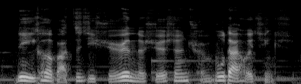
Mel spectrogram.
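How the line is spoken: Deep stern command. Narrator (Chinese): 他沉声喝道

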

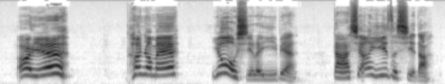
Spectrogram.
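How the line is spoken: Shouting. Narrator (Chinese): 爱五子 喊叫

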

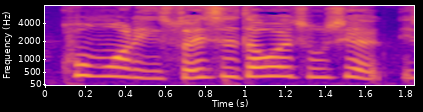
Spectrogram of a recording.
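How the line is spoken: Loud, young witch. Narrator (Chinese): 小女巫大声地说

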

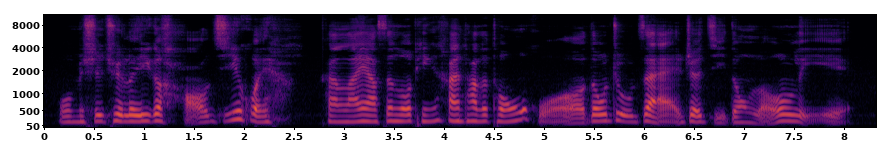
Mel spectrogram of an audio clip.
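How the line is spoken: Long sigh. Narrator (Chinese): 加尼玛尔长叹了一口气

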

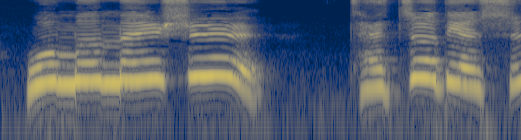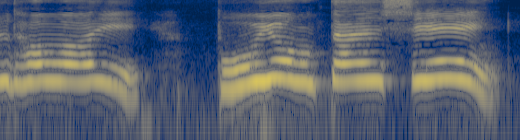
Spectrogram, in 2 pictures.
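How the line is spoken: Shouting. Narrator (Chinese): 利克拉大喊着

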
